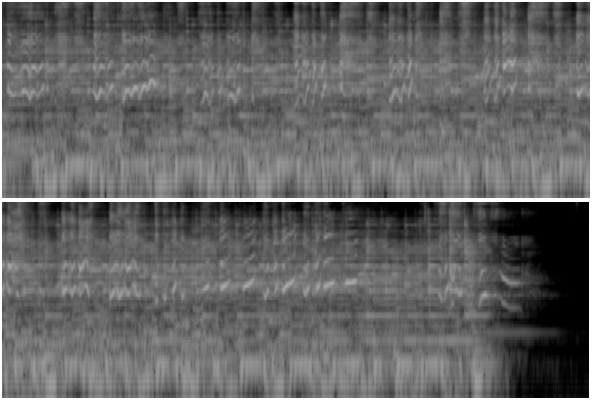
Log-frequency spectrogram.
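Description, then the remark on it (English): A singer's voice makes high, squeaky, dolphin-like chirps and sliding whistles over a full, steady band arrangement, continuing throughout before the music cuts off abruptly near the end. “Like the end of that song where she's going like dolphin sounds and stuff.”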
